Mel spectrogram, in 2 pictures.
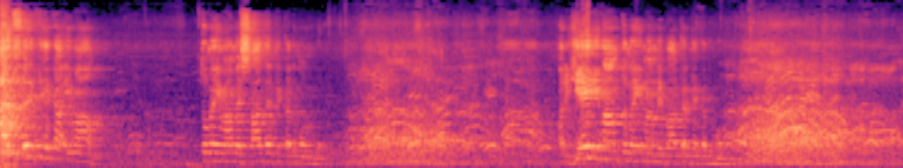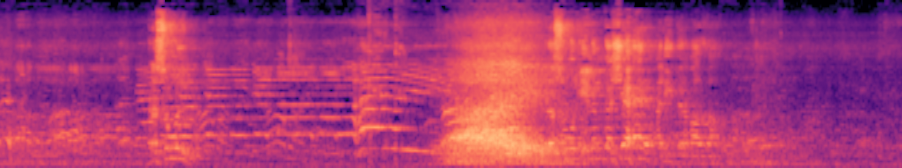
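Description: A middle-aged man orates with fervour through a microphone and loudspeakers, raising his voice.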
